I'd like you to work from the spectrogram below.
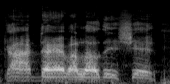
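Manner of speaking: high, loud hammed-up glee; excited old guy. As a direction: whoop like a thrilled old man. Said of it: "he's like".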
